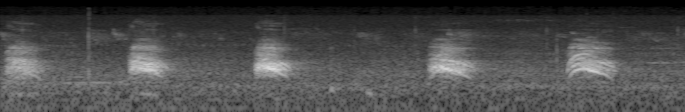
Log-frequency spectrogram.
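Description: Lynx calling: five short, evenly spaced calls, about one every second and a half.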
